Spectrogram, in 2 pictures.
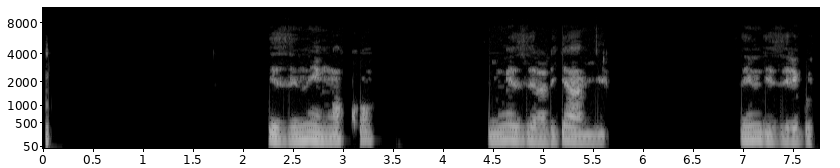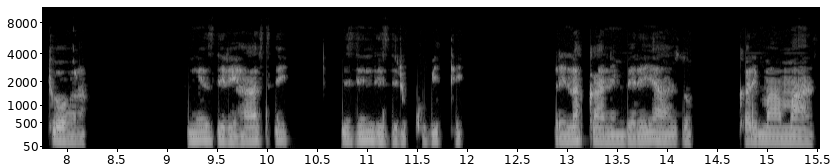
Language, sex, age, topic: Kinyarwanda, male, 25-35, agriculture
